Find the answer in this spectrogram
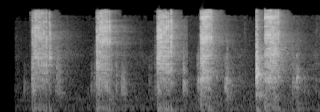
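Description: Hand ratchet wrench turning a bolt, about five rapid clicking strokes as it is swung back and forth.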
